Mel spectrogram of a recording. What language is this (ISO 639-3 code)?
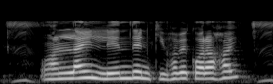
ben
